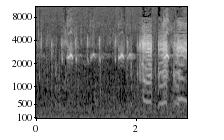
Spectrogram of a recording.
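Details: Teal during migration: sparse short whistles at first, then louder rasping nasal calls with falling lower tones packed into the final second.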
